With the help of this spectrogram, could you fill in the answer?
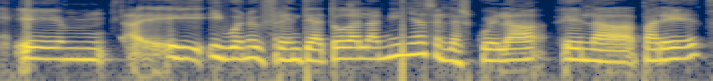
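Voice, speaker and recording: A woman's dark, mellow tone at a fairly slow pace, with fairly even intonation. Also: medium pitch for a woman. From Spain, Hellín (Albacete, Castilla-La Mancha). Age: 60s. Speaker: retired labour lawyer and feminist activist. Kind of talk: oral history interview. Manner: hesitant, many fillers.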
